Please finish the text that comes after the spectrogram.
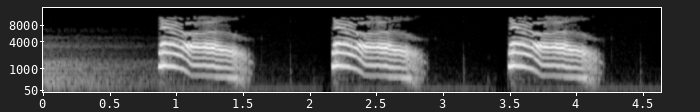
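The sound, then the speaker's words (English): A cat meows three times in a row, each call loud and drawn out with a falling pitch, separated by short silences, with no talking. “C for cat.”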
